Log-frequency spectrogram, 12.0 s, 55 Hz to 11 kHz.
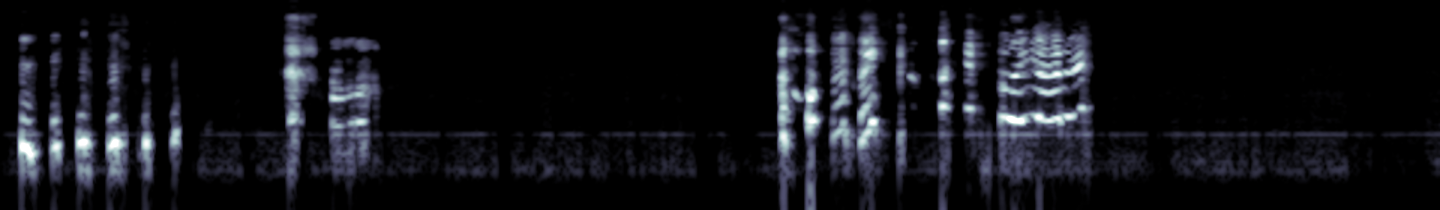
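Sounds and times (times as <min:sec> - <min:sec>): woman laughing: 0:00.2 - 0:01.5, 0:06.5 - 0:08.5
woman exclaiming: 0:06.5 - 0:09.1.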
